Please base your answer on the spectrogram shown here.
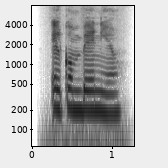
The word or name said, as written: convenio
